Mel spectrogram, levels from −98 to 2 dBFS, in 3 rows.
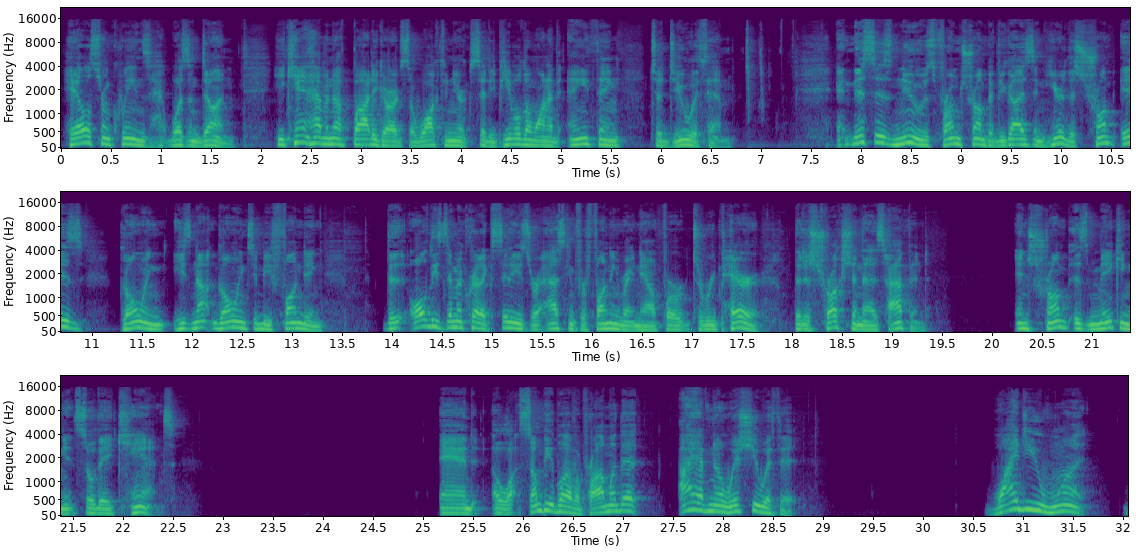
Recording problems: none

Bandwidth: 15.5 kHz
